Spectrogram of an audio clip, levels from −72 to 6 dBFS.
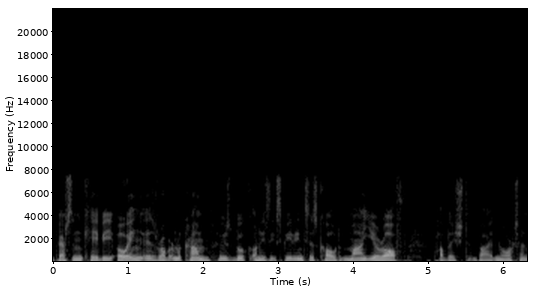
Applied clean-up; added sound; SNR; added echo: none; none; none; none.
